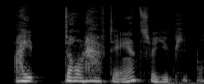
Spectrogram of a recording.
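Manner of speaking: put-on muttered whisper, under the breath. Recounting a candidate's retort after being cut off, retelling a foul under-breath whisper. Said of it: "you can hear her whisper this under her breath in kind of like a foul tone".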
